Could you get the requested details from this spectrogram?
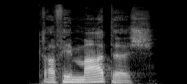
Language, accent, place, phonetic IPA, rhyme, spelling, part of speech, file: German, Germany, Berlin, [ɡʁafeˈmaːtɪʃ], -aːtɪʃ, graphematisch, adjective, De-graphematisch.ogg
- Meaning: graphemic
